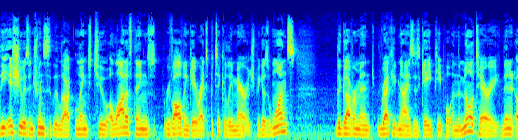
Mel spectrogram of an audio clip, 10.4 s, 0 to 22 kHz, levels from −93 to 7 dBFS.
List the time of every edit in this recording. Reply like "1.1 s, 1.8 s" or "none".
none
